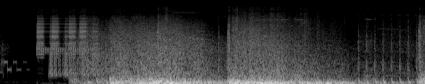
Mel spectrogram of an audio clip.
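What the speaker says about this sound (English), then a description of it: "We're taking fire!" Heavy video game gunfire with booming impacts, dense and loud after a short quiet start, sustained bursts of shots and blasts close at hand with little or no talk.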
